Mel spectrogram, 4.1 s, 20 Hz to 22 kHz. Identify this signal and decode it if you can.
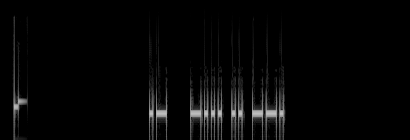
Morse code, heard as a keyed tone, about 34 wpm, 700 Hz. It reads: A BIG
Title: Sets of 2 Words 35wpm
